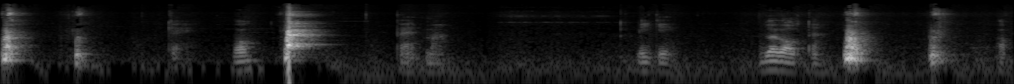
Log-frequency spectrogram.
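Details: Dog barking in short, sharp, broadband bursts spread irregularly over ten seconds, with quieter whines and people talking between the barks indoors.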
